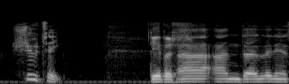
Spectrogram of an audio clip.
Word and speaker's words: Ncuti: Butch has corrected us and said Ncuti, as it's written down phonetically, is pronounced shooty.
